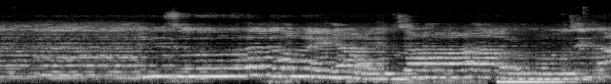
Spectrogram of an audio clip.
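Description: A hymn sung by voices over instrumental accompaniment, with a low bass line coming in about four seconds in.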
